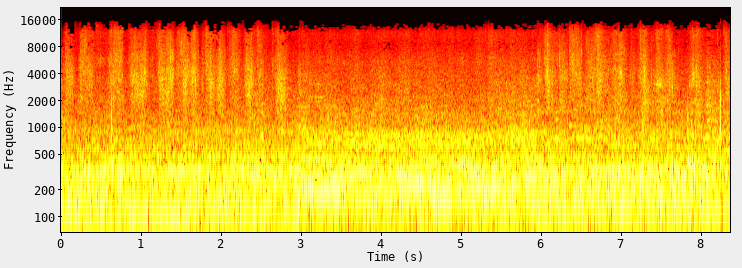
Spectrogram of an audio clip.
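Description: A stone pestle scraping and crushing green chilies with salt in a rough stone mortar (cobek and ulekan), in quick repeated strokes. The strokes come thickest at the start and near the end and thin out in the middle, over a steady low hum.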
